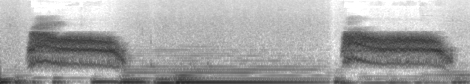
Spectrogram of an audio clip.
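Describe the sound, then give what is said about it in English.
A short-eared owl swooping by gives two loud, raspy, cat-like calls about two seconds apart, each a harsh drawn-out screech, with a low steady hum running underneath and no talking. “I just saw a short-eared owl swoop by and make the cat noise I heard earlier.”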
